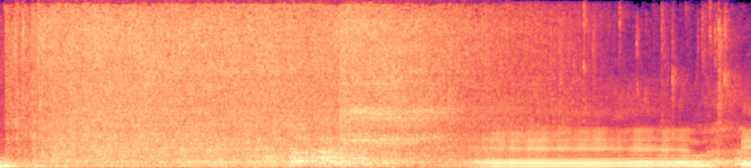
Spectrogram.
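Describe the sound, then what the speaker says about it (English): A toilet flushing with a credit card dropped into the bowl, a rushing watery hiss filling the first few seconds before a second, tonal gurgle and refill sound takes over near the end, with no talk. "we flushed some poor innocent guy's credit card down the toilet"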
